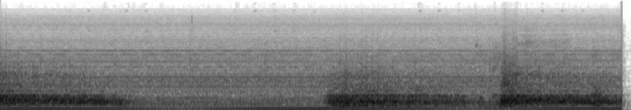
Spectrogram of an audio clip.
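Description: Loud, harsh, hollow breath noise on both inspiration and expiration, with a brief gap between phases over steady hum: normal tracheal breath sounds.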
